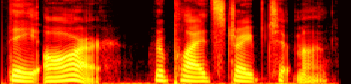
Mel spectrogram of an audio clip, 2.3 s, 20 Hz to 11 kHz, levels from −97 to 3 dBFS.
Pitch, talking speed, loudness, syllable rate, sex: 165 Hz, 130 wpm, -17 LUFS, 4.9 syllables/s, female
